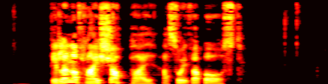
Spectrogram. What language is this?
Welsh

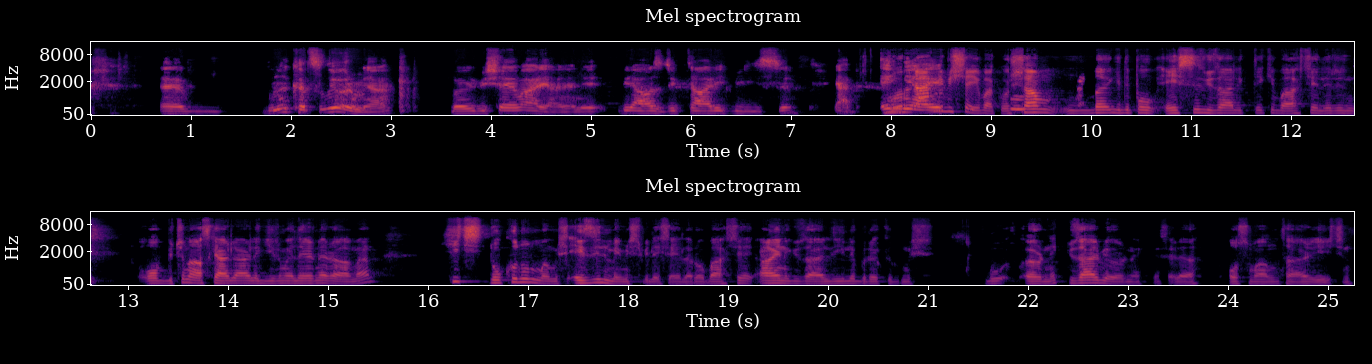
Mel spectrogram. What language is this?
Turkish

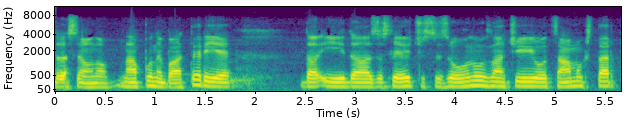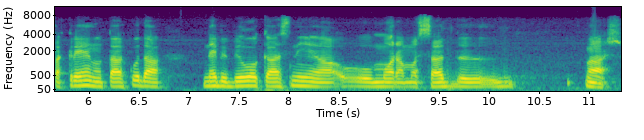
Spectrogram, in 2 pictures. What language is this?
Croatian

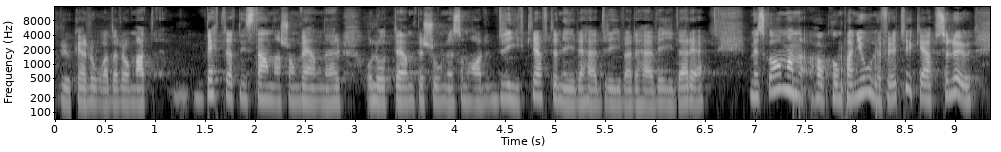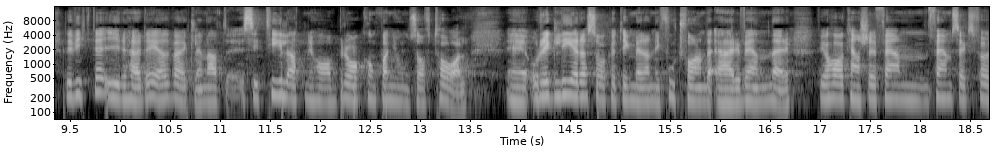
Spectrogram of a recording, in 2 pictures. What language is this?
Swedish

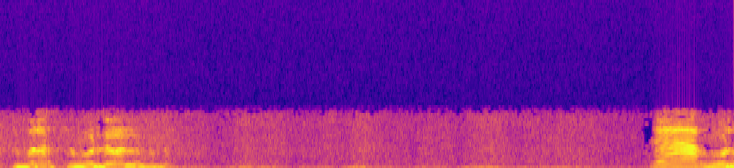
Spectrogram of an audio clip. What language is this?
Turkish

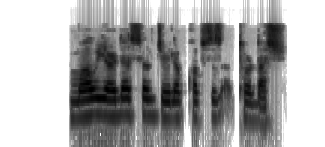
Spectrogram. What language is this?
Uyghur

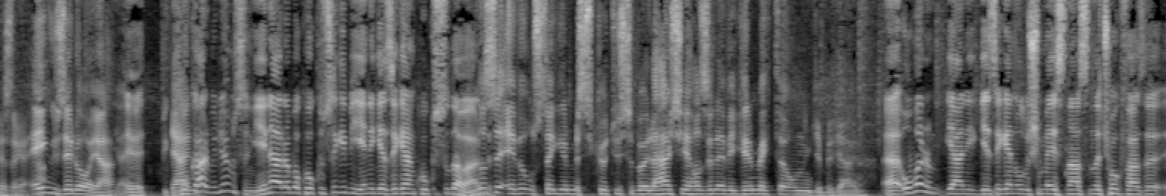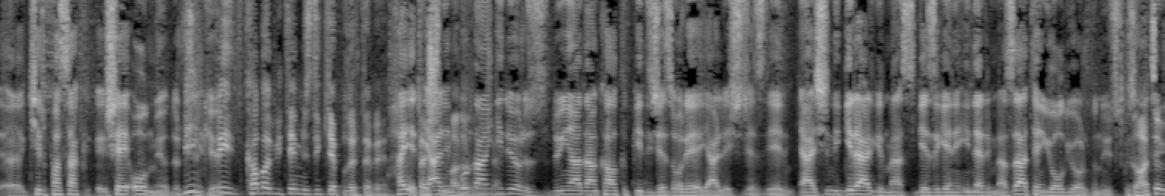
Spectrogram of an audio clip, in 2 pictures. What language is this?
Turkish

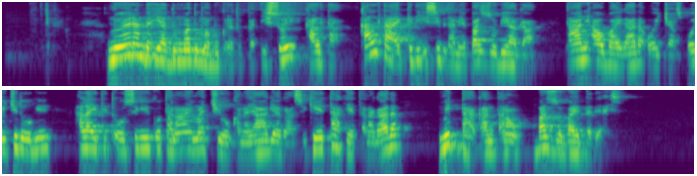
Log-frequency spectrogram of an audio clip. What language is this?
Wolaytta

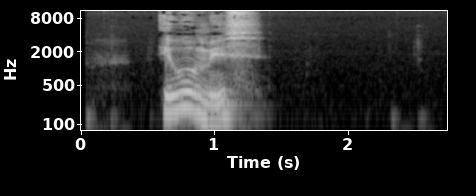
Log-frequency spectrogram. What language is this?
Kabyle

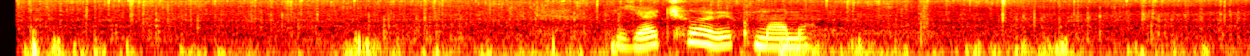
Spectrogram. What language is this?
Russian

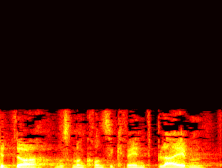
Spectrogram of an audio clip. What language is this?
German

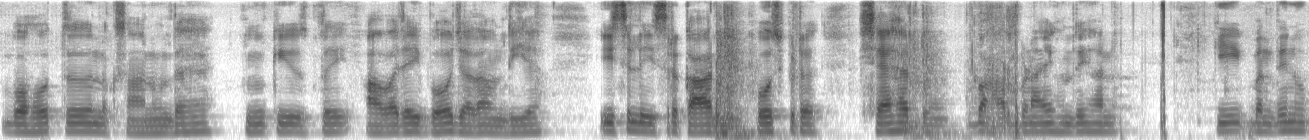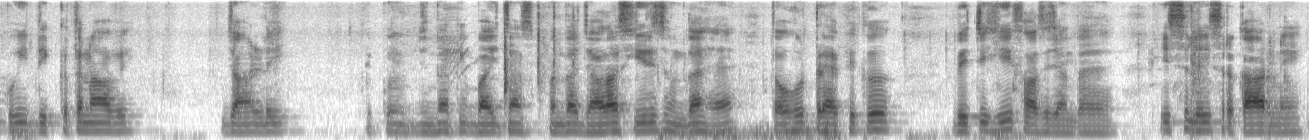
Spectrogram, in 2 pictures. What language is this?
Punjabi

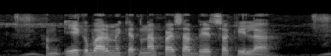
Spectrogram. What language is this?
Bhojpuri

